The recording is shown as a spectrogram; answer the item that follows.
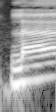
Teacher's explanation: এবার এটা লাম, শেষে মিম আসছে, ঠোঁট বন্ধ হয়ে যাবে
